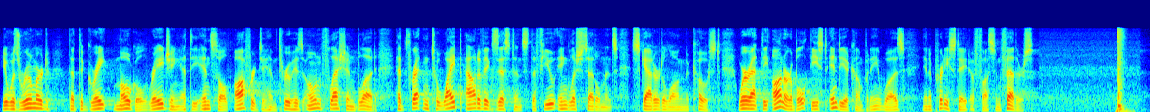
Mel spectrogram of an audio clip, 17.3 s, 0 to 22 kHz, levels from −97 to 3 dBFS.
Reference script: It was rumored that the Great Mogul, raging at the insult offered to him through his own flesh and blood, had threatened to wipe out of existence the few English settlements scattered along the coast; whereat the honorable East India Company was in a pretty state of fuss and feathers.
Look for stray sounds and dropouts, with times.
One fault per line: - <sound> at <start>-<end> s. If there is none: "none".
- thud at 16.7-17.0 s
